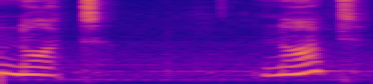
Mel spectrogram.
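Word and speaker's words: knotty: अब जैसे मैं आपको बोलती हूँ नॉट नॉटी, है ना, तो यहाँ पे किसका हो गया, न। अब ये के नहीं है, क्योंकि के साइलेंट है, तो ये दोनों किसके अलिट्रेशन हो गए, अलिट्रेशन ऑफ एन।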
